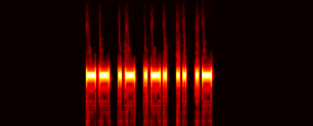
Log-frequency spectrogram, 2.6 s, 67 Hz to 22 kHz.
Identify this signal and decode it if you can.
Morse code, heard as a keyed tone, about 43 wpm, 700 Hz. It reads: MARIA
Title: USA Common Names - 45wpm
